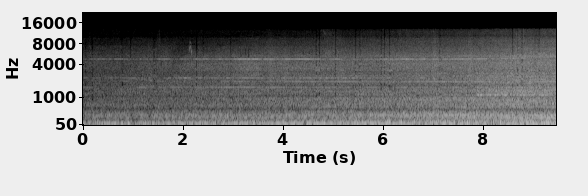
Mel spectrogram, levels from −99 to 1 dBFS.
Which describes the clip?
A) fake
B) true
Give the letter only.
B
